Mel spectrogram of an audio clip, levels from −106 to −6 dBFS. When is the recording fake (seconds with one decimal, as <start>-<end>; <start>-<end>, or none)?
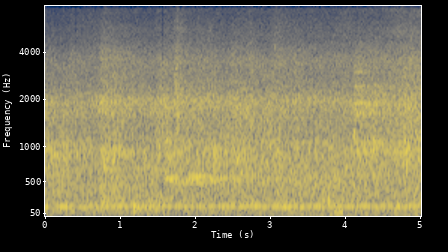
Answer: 0.0-0.9; 3.2-3.9; 4.4-5.0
